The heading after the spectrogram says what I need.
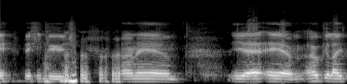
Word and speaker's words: Riqui Puig: Anyway, tell your mates that's how you say it, Riqui Puig.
